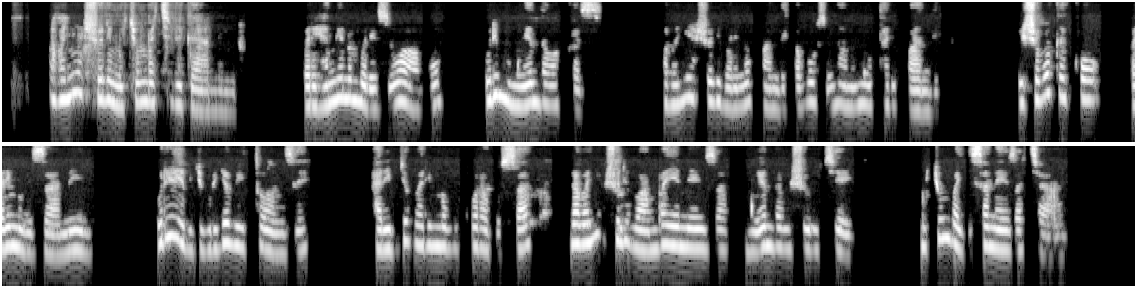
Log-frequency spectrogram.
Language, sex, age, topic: Kinyarwanda, female, 25-35, education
